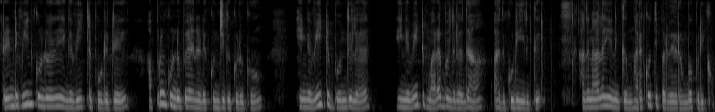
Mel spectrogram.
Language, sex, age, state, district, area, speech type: Tamil, female, 18-30, Tamil Nadu, Tiruvallur, rural, spontaneous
